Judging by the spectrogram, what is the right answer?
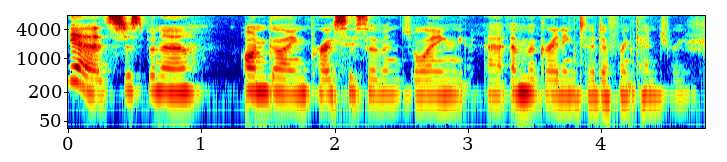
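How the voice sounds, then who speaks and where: Somewhat breathy and fairly quick, a woman speaks at a medium pitch with monotone, flat intonation. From South Africa, rural Western Cape. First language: Afrikaans. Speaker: professional netball player. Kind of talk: podcast interview. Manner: hesitant, many fillers.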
